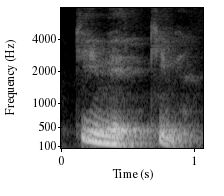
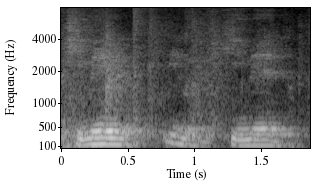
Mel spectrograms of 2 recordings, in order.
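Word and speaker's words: גימל: 끼멜. 강음점을 찍으면 끼멜이라고 읽고, 강음점이 없으면 이중점 강음점 없으면 기멜.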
